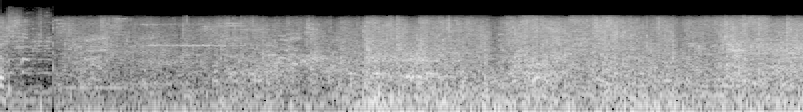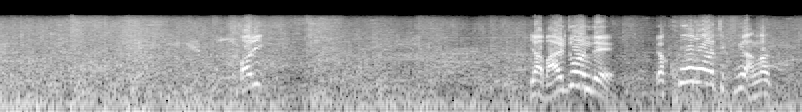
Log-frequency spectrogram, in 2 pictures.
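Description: Game combat effects clash and crackle loudly.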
